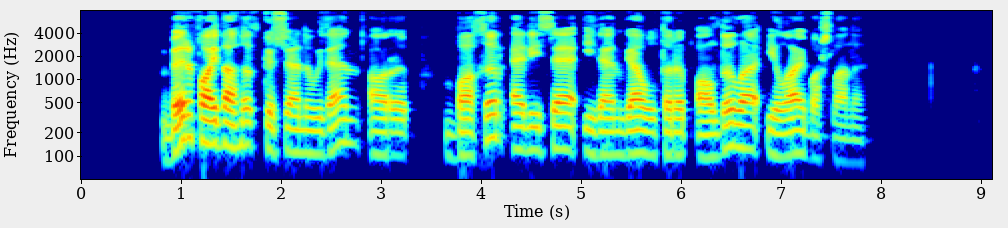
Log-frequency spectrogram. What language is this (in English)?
Bashkir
